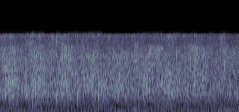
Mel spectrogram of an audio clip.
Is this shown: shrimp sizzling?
no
